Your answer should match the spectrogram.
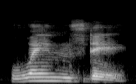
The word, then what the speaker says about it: Wednesday: pronunciation will be strength Wednesday the D in this word is silent jalapeno not jalapeno jalapeno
